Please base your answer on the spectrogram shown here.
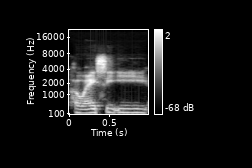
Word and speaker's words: Poaceae: Easy way to remember that is to pronounce it A.C.E. So Poaceae, Asteraceae. Now that is not the correct Latin pronunciation, I'm pretty sure, but I'm not a Latin scholar. And that's easy to remember and close enough.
